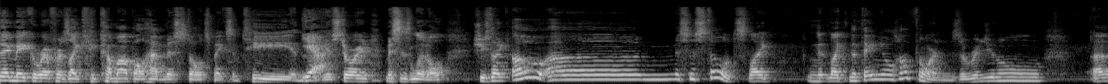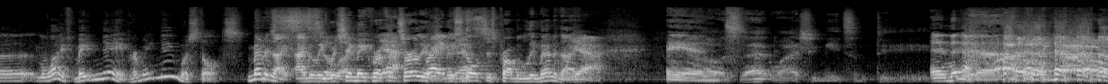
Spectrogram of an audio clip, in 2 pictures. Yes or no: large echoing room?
no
